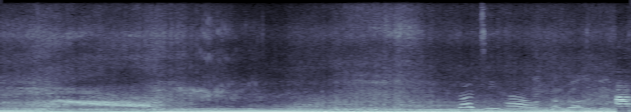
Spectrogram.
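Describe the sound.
An ambulance swerves past people walking at night along a road with no pavement in Suesca, Colombia, its loud engine drone sweeping down in pitch as it speeds by, with brief voices near the end.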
